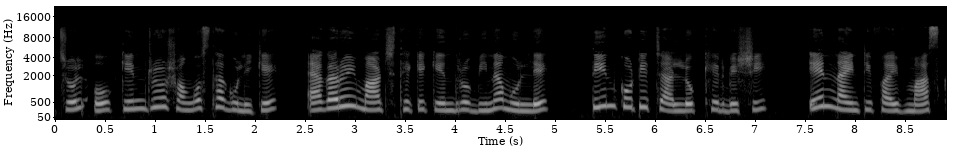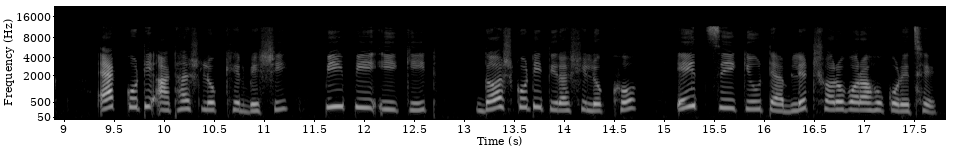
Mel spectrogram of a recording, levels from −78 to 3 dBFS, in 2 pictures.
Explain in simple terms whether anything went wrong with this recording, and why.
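Nothing went wrong; this recording has no technical faults.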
